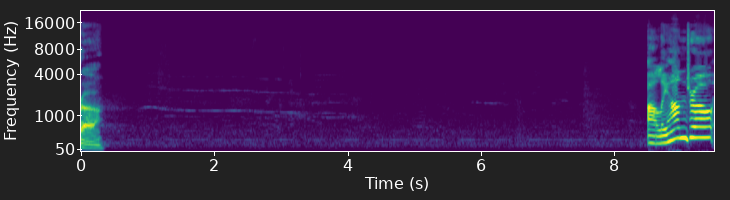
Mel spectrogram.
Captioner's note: cheering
